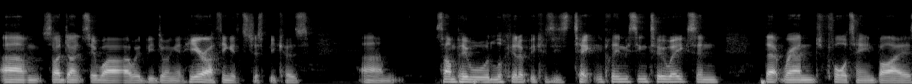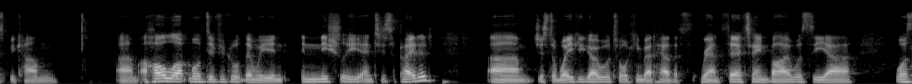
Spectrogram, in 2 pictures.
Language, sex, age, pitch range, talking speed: English, male, 20-39, 100-115 Hz, 215 wpm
